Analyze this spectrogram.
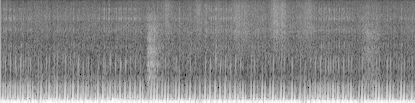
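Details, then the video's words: Close, loud cat purr: a dense low buzz with regular short breaks where inhale and exhale alternate, nothing else audible. "Cat Purring"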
